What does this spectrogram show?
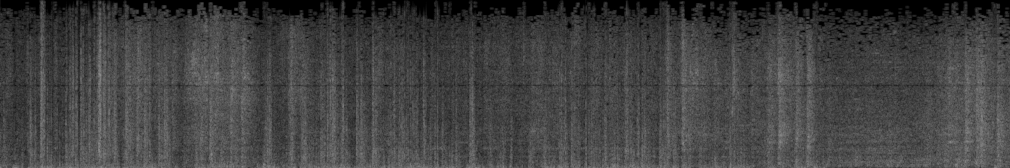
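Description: Passenger train running at speed, heard from aboard: a steady low rumble with the wheels clattering over rail joints in quick, uneven clicks. A second train runs close alongside on the next track.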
